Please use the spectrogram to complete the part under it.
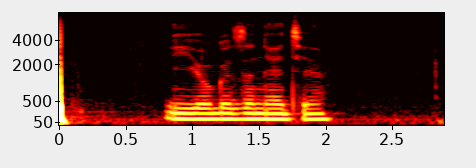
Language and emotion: Russian, neutral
